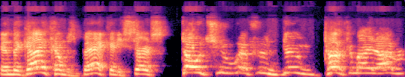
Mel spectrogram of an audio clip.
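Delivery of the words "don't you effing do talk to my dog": furious, high, angry shouted voice. Retelling what the dog's owner yelled back: imitating a man yelling. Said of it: "You're yelling at me".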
